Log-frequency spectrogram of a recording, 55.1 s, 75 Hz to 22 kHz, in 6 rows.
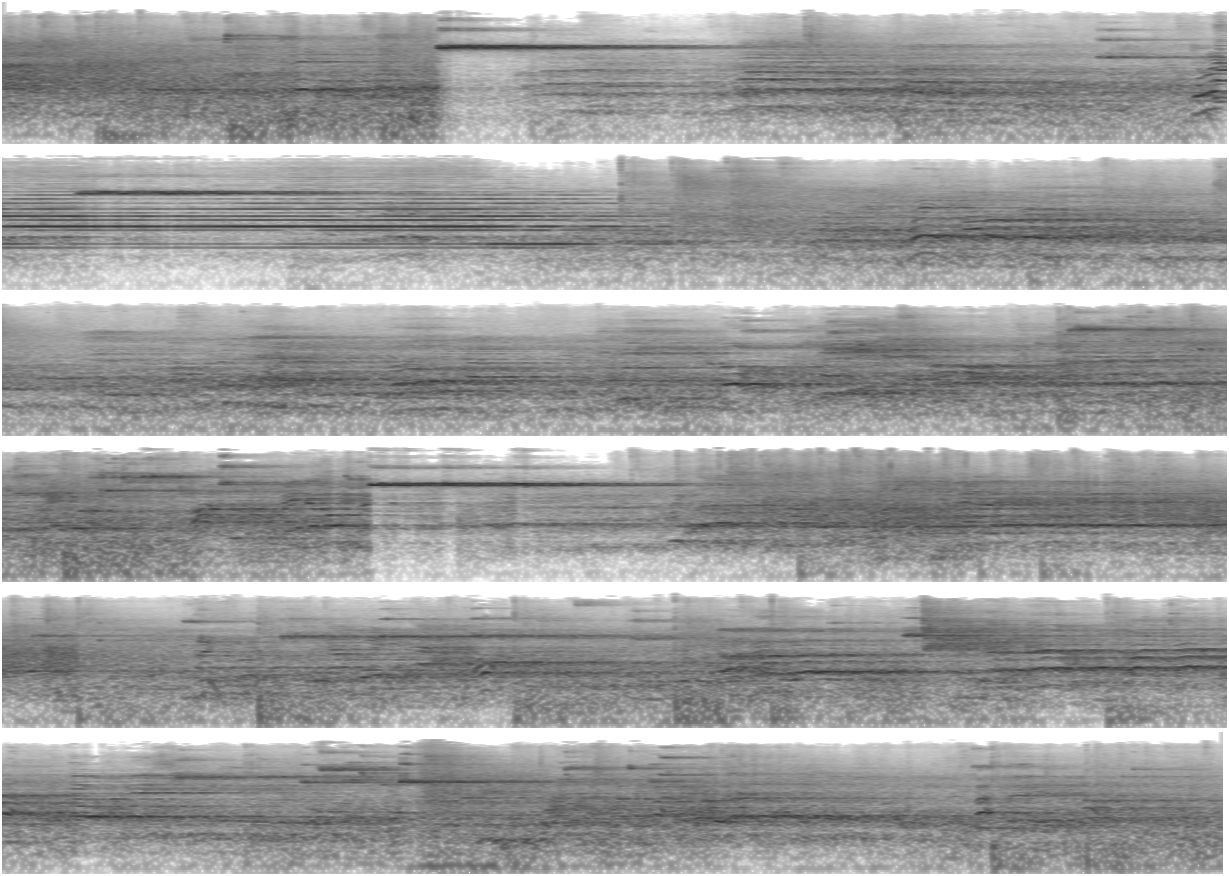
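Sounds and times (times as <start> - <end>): echoing voices: 0.0 - 55.0.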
